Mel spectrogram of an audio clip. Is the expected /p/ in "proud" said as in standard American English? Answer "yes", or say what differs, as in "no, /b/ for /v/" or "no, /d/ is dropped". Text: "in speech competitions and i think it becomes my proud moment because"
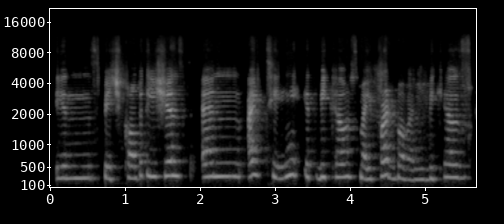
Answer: no, /f/ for /p/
